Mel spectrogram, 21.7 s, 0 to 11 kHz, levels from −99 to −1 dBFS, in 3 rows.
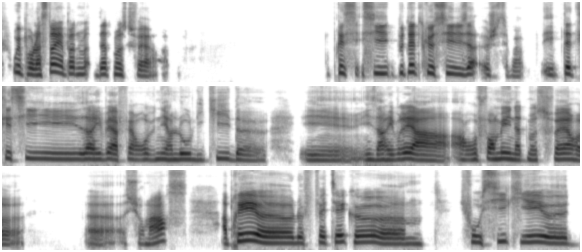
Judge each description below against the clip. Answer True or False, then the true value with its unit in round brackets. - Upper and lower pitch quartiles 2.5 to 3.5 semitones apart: False (3.9 semitones)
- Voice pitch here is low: False (205 Hz)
